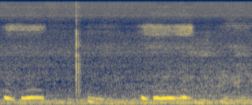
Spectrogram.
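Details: Deeply asleep old house cat snoring, two drawn-out whistled snore phrases on each breath, separated by a single sharp click, over low soft breathing noise.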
